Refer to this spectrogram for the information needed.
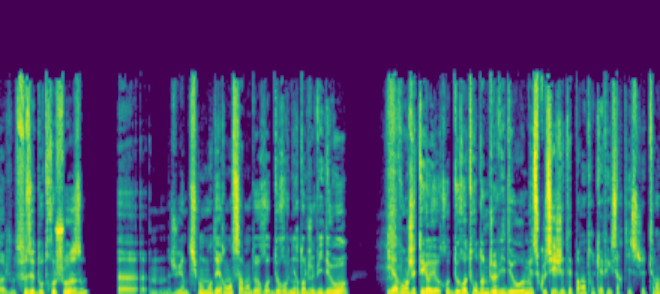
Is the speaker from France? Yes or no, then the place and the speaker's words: yes; Brittany, France; je suis breton.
